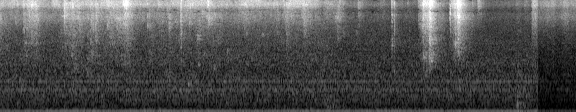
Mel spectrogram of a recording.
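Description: A person chewing soft boiled yam, with wet mouth clicks and smacks, two sharper ones a few seconds in. A steady low hum runs underneath and cuts off suddenly near the end.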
